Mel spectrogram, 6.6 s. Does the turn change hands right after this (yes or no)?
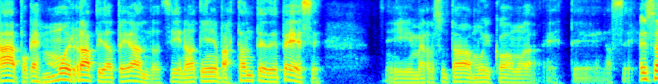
yes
